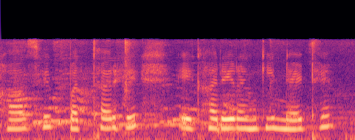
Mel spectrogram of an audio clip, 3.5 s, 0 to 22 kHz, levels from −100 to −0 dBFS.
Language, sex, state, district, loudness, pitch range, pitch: Hindi, female, Madhya Pradesh, Bhopal, -15 LUFS, 235-255 Hz, 245 Hz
